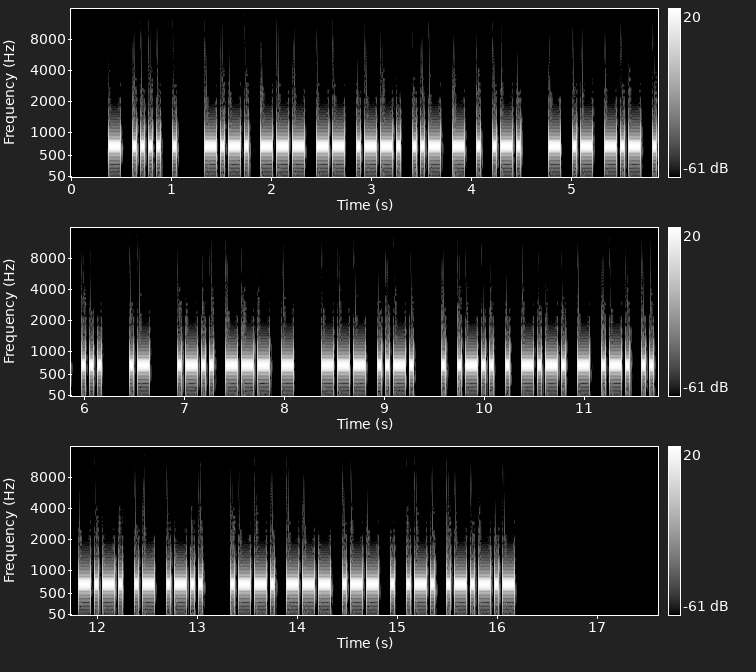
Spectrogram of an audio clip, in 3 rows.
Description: Morse code, heard as a keyed tone, about 30 wpm, 700 Hz. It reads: THE COMPUTER TAKES A LOT OF ELECTRICAL POWER.
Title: Sentences from Top 1000 Words - Review Part 6 - 30wpm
